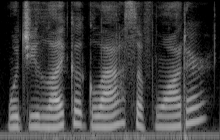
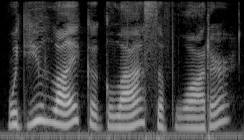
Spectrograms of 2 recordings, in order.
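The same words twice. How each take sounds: No difference in how they are said.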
